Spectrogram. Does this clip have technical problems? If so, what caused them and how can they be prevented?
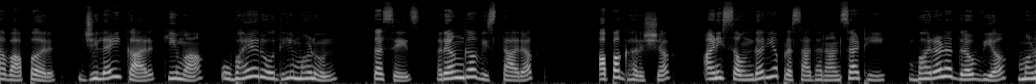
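No, nothing technical goes wrong anywhere in this speech recording, so there's no cause to track down and nothing to prevent.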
